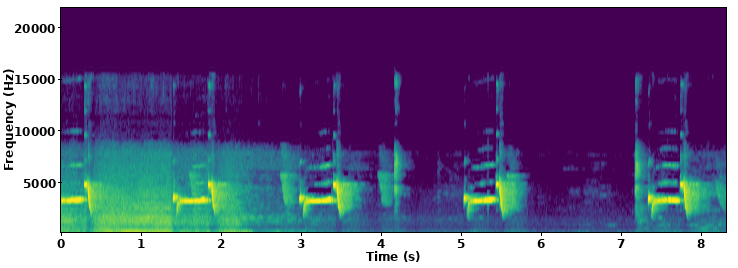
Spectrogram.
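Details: Bar-winged prinia out of a cage, whose call lures other prinias; crisp flat whistles ending in a buzz, given in pairs every two seconds after an opening stretch of music.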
